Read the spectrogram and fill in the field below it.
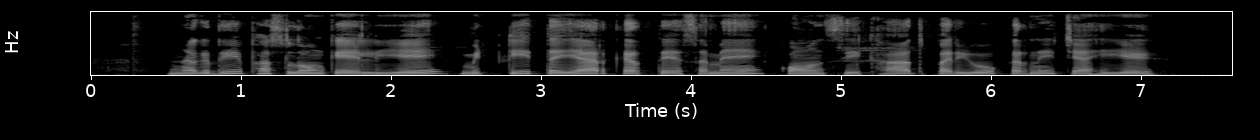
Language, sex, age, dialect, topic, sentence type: Hindi, female, 46-50, Garhwali, agriculture, question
